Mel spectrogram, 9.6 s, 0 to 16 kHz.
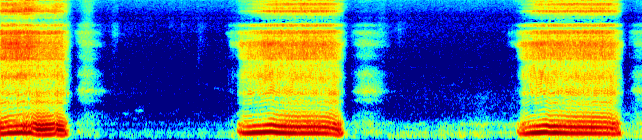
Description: This video recorded my husband annoying snoring noise for 10 minutes.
